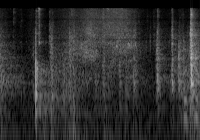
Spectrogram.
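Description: A key being pushed and turned in a door lock, making a few sharp clicks: one about a third of a second in and a quick cluster near the end.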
